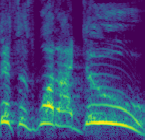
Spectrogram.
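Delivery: high, loud, proud, triumphant yelling.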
